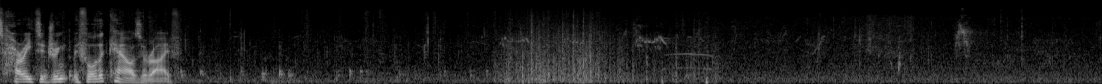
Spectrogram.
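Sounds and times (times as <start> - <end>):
faint outdoor background: 0.0 - 11.0
wings flapping: 2.0 - 7.3
birds chirping and whistling: 2.0 - 8.3.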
